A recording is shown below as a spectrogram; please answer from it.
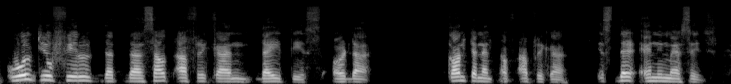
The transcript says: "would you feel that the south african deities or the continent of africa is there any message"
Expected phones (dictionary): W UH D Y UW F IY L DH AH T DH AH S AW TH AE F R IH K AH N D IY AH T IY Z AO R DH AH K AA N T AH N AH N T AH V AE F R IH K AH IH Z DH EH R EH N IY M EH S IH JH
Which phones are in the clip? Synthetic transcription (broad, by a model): W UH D Y UW F IY L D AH T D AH S AW T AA F R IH K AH N D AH T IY S AO R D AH K AA N T AH N AH N T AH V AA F R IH K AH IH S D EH R EH N IY M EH S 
